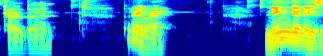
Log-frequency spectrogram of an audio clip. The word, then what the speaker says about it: Cockburn: It's a place called Cockburn, which I'm sure they pronounce Coburn, because people with a name spelt that way always pronounce it Coburn.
